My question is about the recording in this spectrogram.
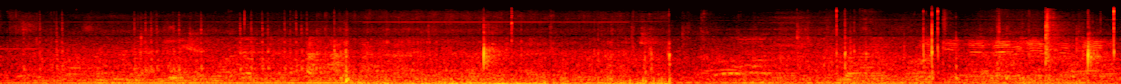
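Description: Outdoor ambience with faint, indistinct voices, a low rumble that cuts off abruptly about five seconds in, and a few sharp clicks.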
